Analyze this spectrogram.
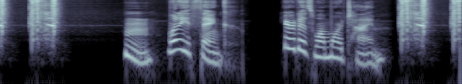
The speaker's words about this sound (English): So, what's that sound? A camera! The sound you heard was a camera. Many different robots use cameras.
